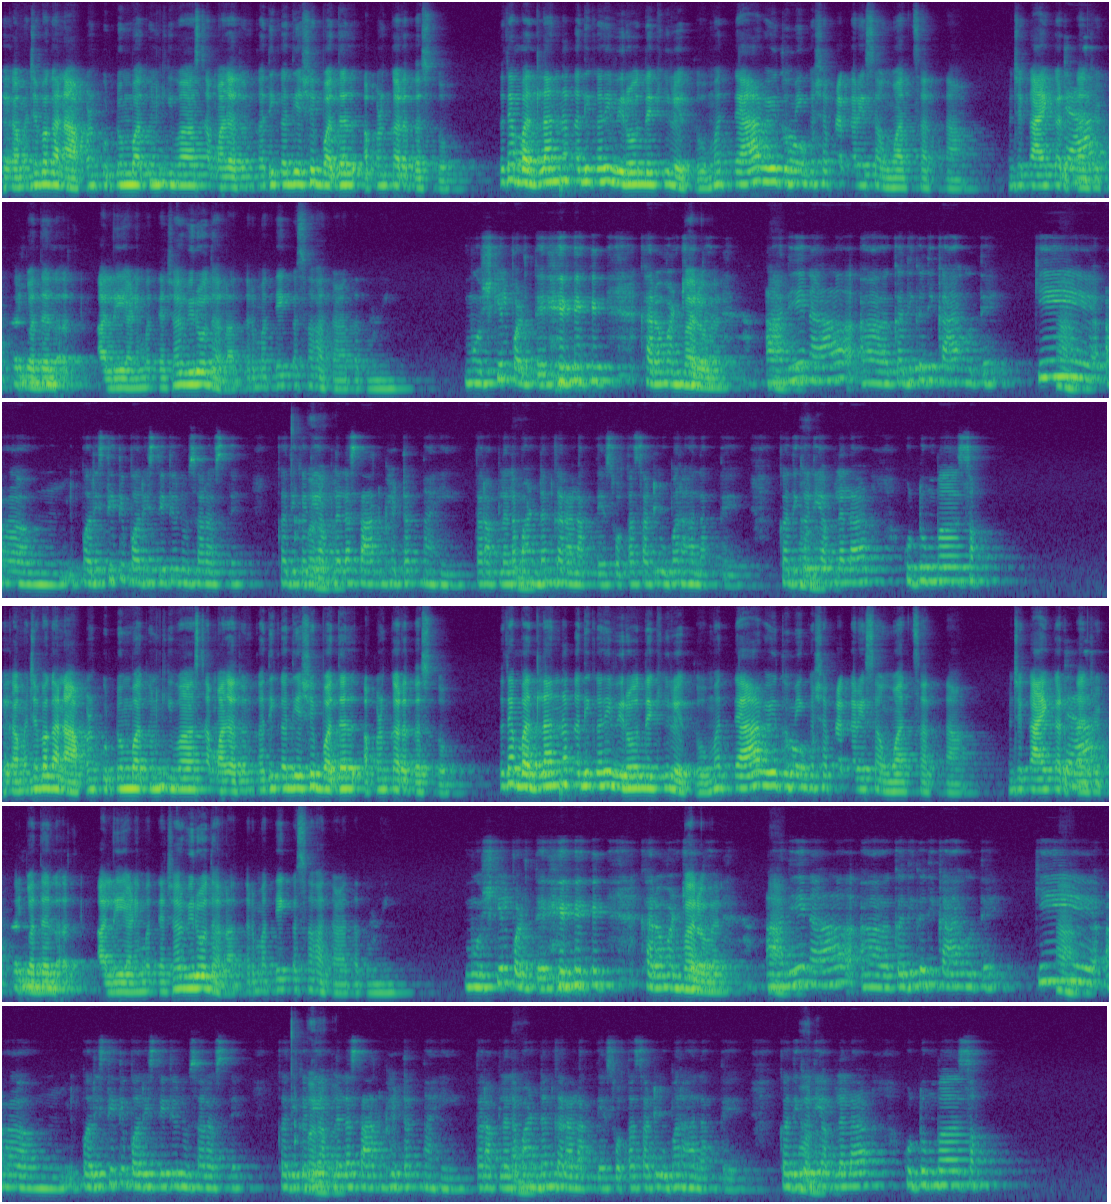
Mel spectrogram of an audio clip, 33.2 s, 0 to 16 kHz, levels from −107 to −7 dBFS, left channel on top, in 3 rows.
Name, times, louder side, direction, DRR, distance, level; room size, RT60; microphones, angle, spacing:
voice 1, 0.0-4.5 5.0-9.6 10.1-11.7 12.0-15.0 17.9-18.3 18.7-18.9 21.6-21.8 25.1-25.4 27.2-27.5 30.1-30.3, right 1 dB, 15° right, 6 dB, 0.6 m, -31 dB
voice 2, 10.6-11.0 11.2-11.8 15.7-18.2 18.7-21.0 21.4-24.5 24.9-29.5 29.9-30.8 31.2-31.9, equal, 80° left, -1 dB, 1.8 m, -35 dB
10.0 x 4.2 x 4.0 m, 0.85 s
head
